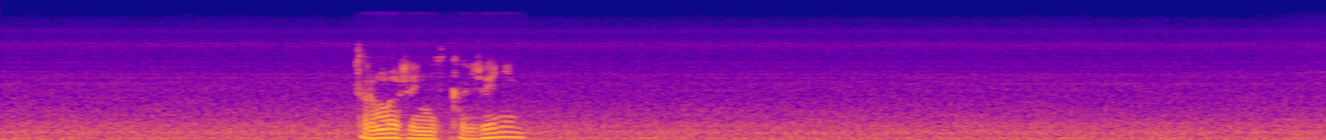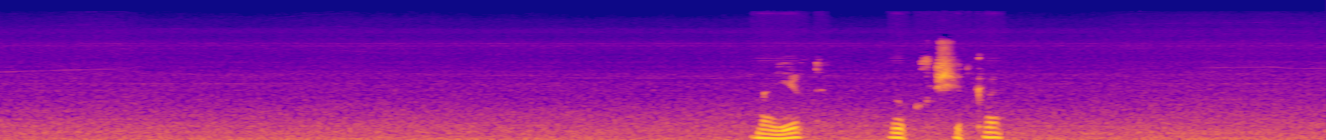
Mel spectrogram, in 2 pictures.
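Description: A twin-engine jet fighter's engines drone steadily from inside the cockpit.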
